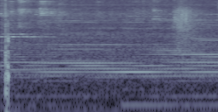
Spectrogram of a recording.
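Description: Soft background music in a Carnatic style: a few steady held notes, with a lower note joining about a second in.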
